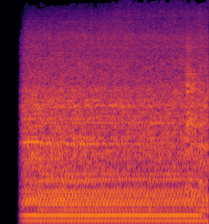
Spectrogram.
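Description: An engine running steadily at constant speed, a loud unchanging drone.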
